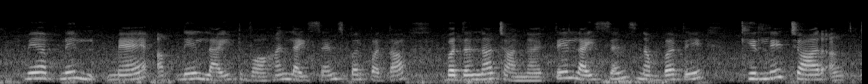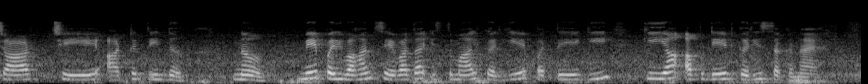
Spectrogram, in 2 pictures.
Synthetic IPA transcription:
mɛ̃ːəpnemɛ̃ːəpnelaːɪʈʋaːɦənlaːɪsɛnspəɾpət̪a | bəd̪əlnat͡ʃaːɦnaːɦɛːt̪elaːɪsɛnsnə̃mbəɾt̪e | kʰɪɾleːt͡ʃaːɾə̰̃ŋkʰt͡ʃaːɾ | t͡ʃʰeːəʈʰt̪ɪn | nəmẽːpəɾɪʋaːɦənseːʋad̪aʔɪst̪eːmaːlkəɾiepət̪eɡiː | kijãːʔəpɖeːʈkəɾisəknaːɛː

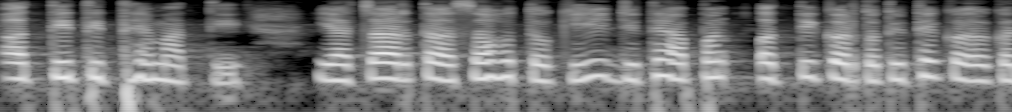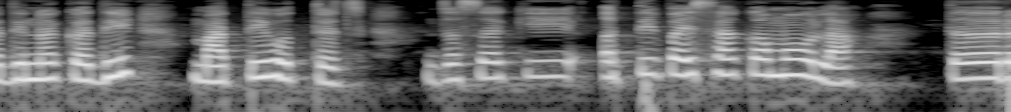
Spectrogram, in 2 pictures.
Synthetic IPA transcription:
ət̪it̪it̪ʰemat̪i | jat͡saəɾt̪ʰəəsəɦot̪okid͡ʑit̪ʰeapəɳət̪ikəɾt̪ot̪it̪ʰekəkəd̪ʱinəkəd̪ʱiːmat̪iɦot̪et͡s | d͡zəsəkiət̪ipəjsakəməʋla | t̪əɾ

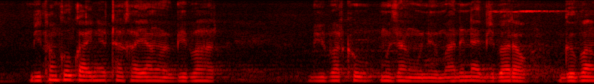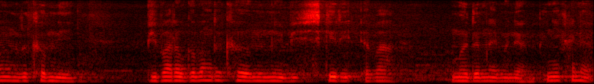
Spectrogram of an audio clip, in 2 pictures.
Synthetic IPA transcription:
bipʰaŋkʰɯwɡajnɯtʰakʰajaŋɯbibaɾ | bibaɾkʰɯwmɯzaŋmɯnɯmanɯnajbibaɾawɡɯbaŋɾɯkʰɯmni | bibaɾawɡɯbaŋɾɯkʰɯmnibiskiɾieba | mɯdɯmnajmɯnɯinikʰajnɯ

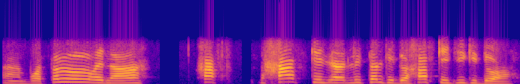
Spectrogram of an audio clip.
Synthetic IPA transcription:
abot̪əlena | haf | hafkelitəɾk̬id̪ohafked͡ʒikid̪oa

